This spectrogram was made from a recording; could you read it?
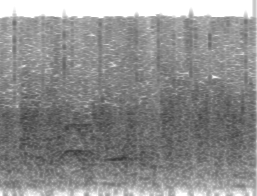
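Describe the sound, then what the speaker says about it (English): An audience at a church gathering claps steadily in a dense, continuous wash of applause, fairly loud and even throughout, with a faint murmur of voices mixed in. "one clap, that was good"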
